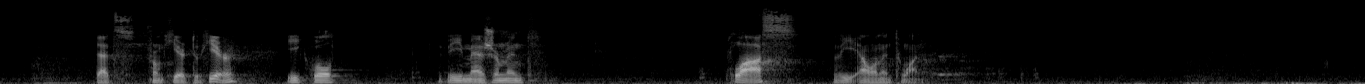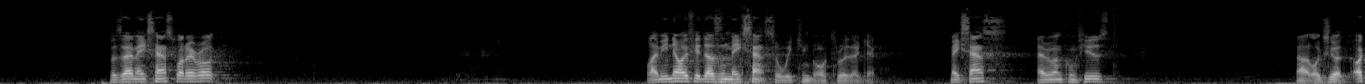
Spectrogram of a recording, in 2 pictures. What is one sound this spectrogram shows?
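A man speaks in short bursts through a microphone in a large room.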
